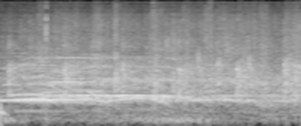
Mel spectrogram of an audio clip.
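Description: Steady audience applause for a volunteer coming up to the front, a dense wash of many hands clapping at an even loudness for about two seconds, with a faint sustained tone running underneath.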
